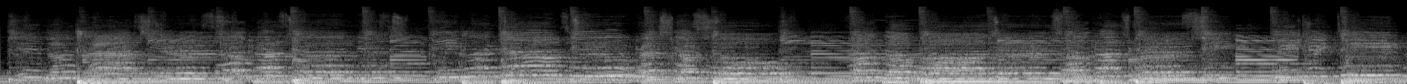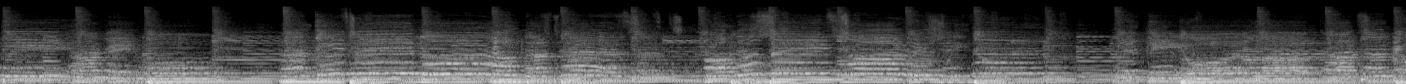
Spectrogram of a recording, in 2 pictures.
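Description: A hymn sung by several voices with instrumental accompaniment, the melody moving in long held lines over steady sustained chords.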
